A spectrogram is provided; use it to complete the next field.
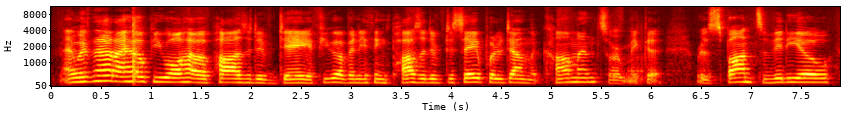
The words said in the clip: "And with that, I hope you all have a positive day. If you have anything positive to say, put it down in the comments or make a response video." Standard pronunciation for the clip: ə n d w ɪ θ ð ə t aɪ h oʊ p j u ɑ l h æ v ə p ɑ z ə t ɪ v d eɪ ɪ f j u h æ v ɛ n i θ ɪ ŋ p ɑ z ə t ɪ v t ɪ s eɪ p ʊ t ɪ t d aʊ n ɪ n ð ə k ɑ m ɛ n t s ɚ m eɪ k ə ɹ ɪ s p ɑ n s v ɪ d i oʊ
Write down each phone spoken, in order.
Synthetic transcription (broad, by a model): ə n w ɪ ð ə t aɪ h oʊ p j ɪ ɑ l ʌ v ə p ɑ z ə t ɪ v d eɪ ɪ f j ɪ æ v ɛ n i θ ɪ ŋ p ɑ z ə t ɪ v t ɪ s eɪ p ʊ t ɪ t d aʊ ɪ n ð ə k ɑ m ɛ n t s ɚ m eɪ k ə ɹ ɪ s p ɑ n s v ɪ d i oʊ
